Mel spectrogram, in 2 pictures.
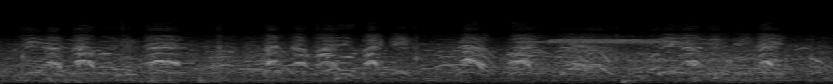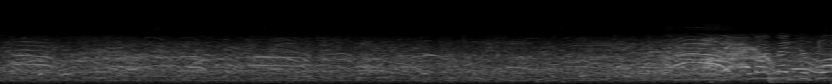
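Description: Crowd of high school football spectators and sideline players, many voices overlapping in chatter and shouts. It is louder in the first half and again near the end. A brief high steady tone sounds about six seconds in.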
